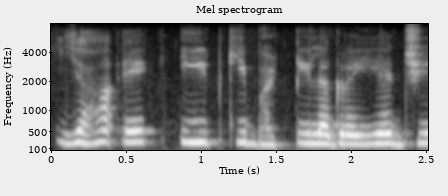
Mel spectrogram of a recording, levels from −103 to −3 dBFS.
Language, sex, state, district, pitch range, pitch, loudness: Hindi, female, Haryana, Charkhi Dadri, 220-250 Hz, 235 Hz, -16 LUFS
